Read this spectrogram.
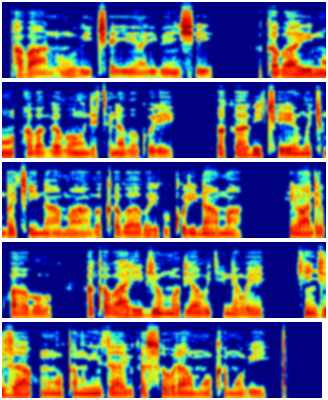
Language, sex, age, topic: Kinyarwanda, male, 18-24, health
